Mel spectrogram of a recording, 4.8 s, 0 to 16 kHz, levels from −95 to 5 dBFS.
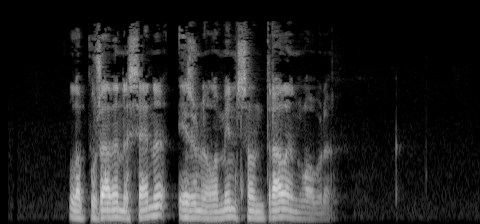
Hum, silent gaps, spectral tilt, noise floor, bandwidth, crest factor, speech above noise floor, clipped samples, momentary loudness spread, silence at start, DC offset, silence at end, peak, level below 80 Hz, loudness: none; none; -5 dB/octave; -76 dBFS; 11.5 kHz; 20 dB; 55 dB; under 0.1%; 9 LU; 0.7 s; under 0.1%; 1.5 s; -4 dBFS; -56 dBFS; -21 LUFS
